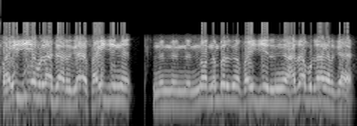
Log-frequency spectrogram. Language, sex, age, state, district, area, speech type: Tamil, male, 45-60, Tamil Nadu, Madurai, rural, conversation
